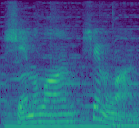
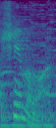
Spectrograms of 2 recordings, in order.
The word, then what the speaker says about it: Shyamalan: I also know that I say his name wrong. Shyamalan. M. Night Shyamalan.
